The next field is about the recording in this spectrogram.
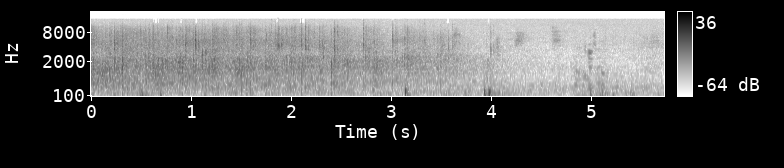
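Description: An audience applauds after a performance in a steady, dense wash of clapping that gradually thins out, with a few sharper individual claps and thumps near the end.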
